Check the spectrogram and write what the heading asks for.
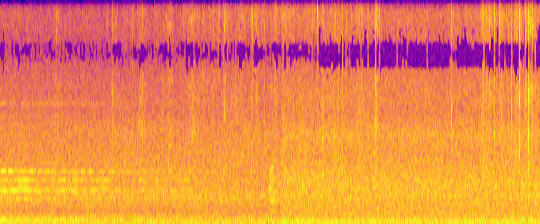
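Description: Steady low outdoor rumble of ambient field noise, with a single brief knock near the middle.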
